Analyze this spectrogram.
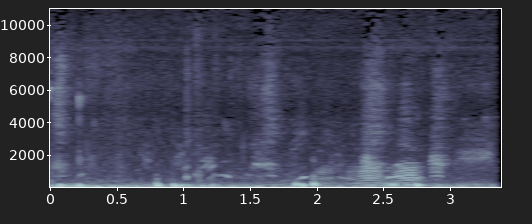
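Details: Ducks on a lake in Richmond Park, one of two neighbouring lakes: a nasal, harmonic honking call near the end, over heavy wind and water rumble with scattered other calls.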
